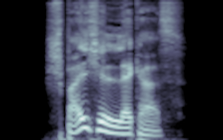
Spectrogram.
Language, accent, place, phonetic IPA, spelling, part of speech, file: German, Germany, Berlin, [ˈʃpaɪ̯çl̩ˌlɛkɐs], Speichelleckers, noun, De-Speichelleckers.ogg
- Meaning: genitive singular of Speichellecker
